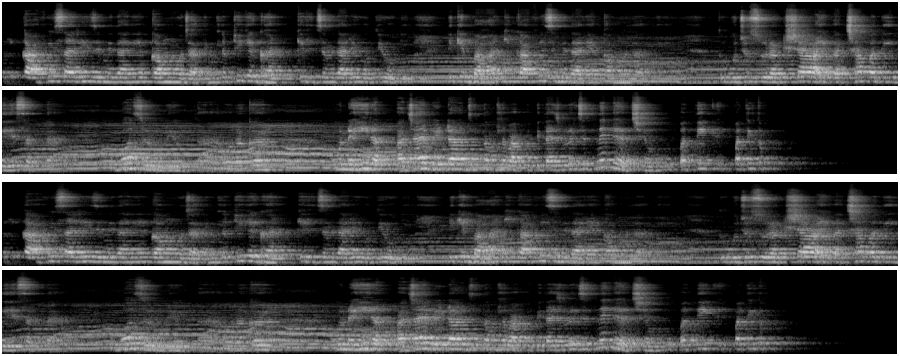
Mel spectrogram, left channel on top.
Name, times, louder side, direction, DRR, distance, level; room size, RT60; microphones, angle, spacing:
voice 1, 0.2-9.6 10.0-16.6, left 2 dB, 65° left, -1 dB, 2.0 m, -22 dB
sound 1, 3.8-15.2, left 2 dB, 25° left, 0.5 m, -30 dB
8.1 x 7.5 x 4.1 m, 0.98 s
head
